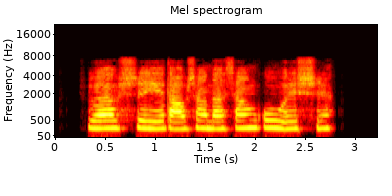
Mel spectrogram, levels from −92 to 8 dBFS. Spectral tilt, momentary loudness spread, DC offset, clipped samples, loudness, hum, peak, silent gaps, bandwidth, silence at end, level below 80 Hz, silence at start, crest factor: -3.5 dB/octave; 11 LU; under 0.1%; under 0.1%; -17 LUFS; none; -2 dBFS; none; 7.6 kHz; 0.45 s; -68 dBFS; 0.35 s; 16 dB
